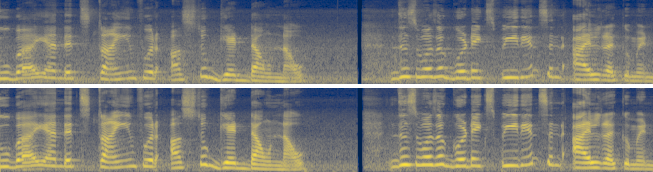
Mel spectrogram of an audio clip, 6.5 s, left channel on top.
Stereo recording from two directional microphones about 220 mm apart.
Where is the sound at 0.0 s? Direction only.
25° right (ahead or behind).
